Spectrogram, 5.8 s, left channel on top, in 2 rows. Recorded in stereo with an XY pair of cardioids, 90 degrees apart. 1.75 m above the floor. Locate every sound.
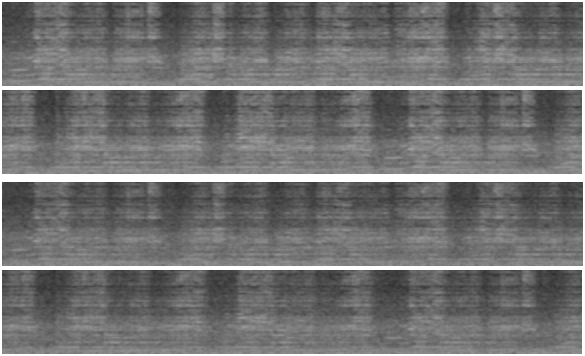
0.0 s a fan: 50° left, 1.5 m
